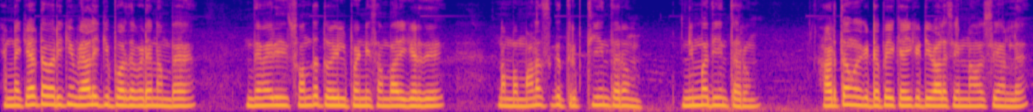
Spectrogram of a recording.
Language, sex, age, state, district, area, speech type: Tamil, male, 18-30, Tamil Nadu, Cuddalore, rural, spontaneous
